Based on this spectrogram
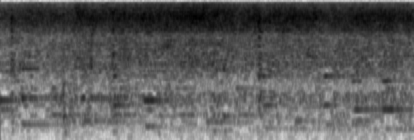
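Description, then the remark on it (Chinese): Small cucumber slices sizzle steadily as they are plain stir-fried in a hot wok with a little salt and a little hot water added, a dense, continuous crackling hiss with faint scraping of stirring underneath, no voices. “然后再来很重要的就是我们要加一点点的热开水去拌炒一下。”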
